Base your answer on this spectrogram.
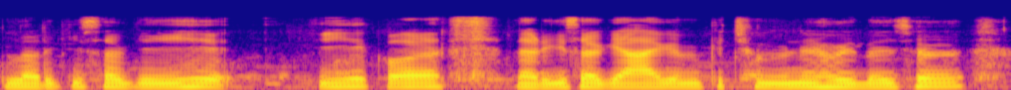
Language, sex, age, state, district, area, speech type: Maithili, male, 18-30, Bihar, Muzaffarpur, rural, spontaneous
